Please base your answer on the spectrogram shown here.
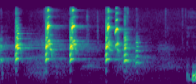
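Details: Goose named Sylvia, a large female at a wildlife refuge, gives loud, harsh, high-pitched screams while being offered fish, three spaced blasts, then a quick burst of four, with a soft thump at the end.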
